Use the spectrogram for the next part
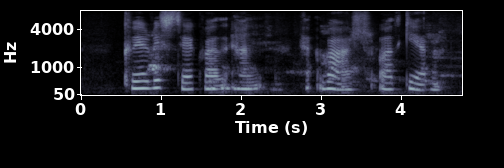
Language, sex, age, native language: Icelandic, female, 12, Icelandic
